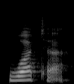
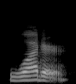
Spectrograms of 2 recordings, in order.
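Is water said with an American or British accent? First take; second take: British; American. First: British accent, the t not a d-like tap. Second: American accent, the t a quick d-like tap. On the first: "英式英语会说water" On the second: "美音呢会说water，后面是一个非常短的d 的这样的一个声音"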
